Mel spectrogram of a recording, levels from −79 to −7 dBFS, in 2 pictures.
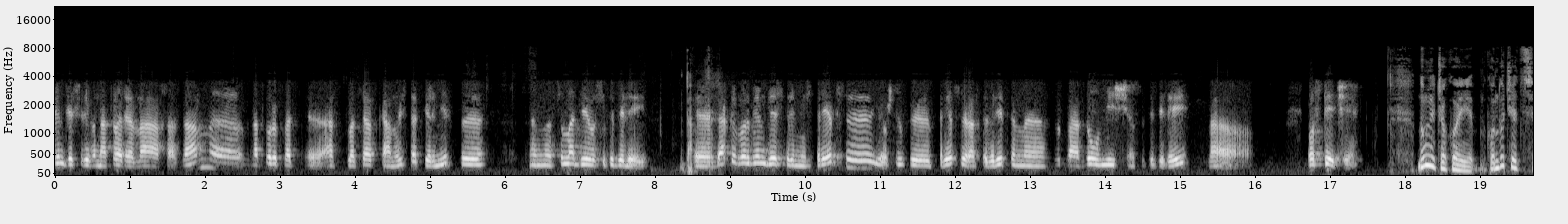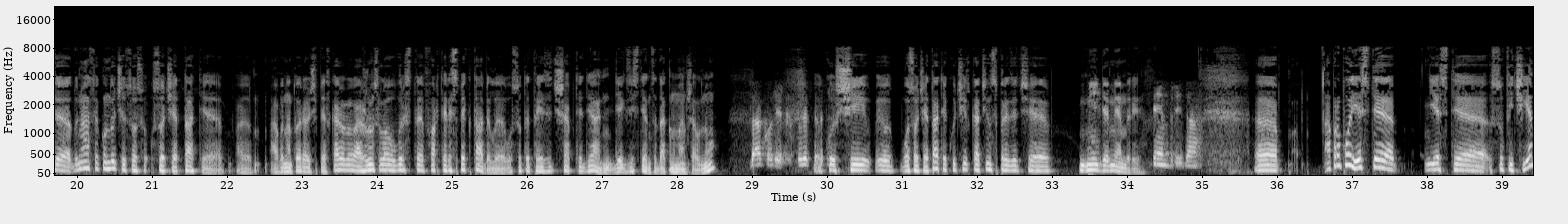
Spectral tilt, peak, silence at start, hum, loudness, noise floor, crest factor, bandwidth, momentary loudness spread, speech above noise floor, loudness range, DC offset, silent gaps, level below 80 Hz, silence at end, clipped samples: -7 dB/octave; -6 dBFS; 0 s; none; -21 LUFS; -56 dBFS; 14 dB; 8.4 kHz; 9 LU; 36 dB; 2 LU; under 0.1%; none; -40 dBFS; 0 s; under 0.1%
